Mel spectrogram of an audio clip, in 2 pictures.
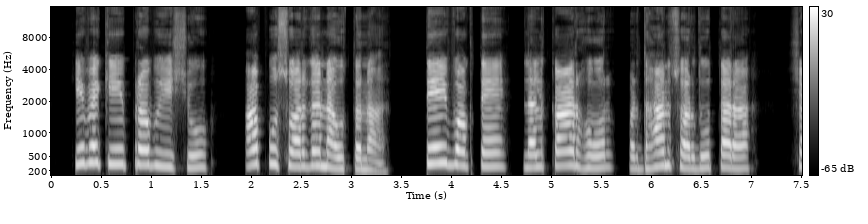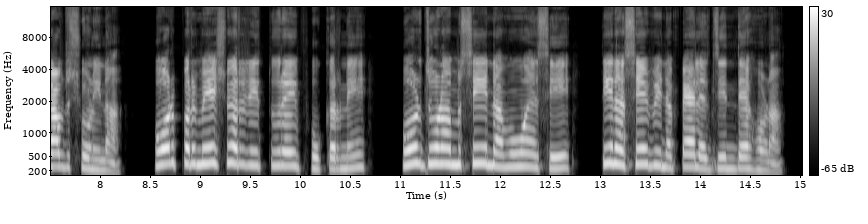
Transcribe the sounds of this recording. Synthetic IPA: kɪbɛkipɾɐbujiːʃu | aːpːuswɐɾɡãnɛ̃ʊt̪əɾna | t̪eːibɐɡt̪ɛlɐlkaːɾɦoːɾpɾɐd̪ʱaːnswɐɾɡ̚d̪uːt̪aɾa | ʃɐb̚d̪ʃʊɽ̃ina | ɦoːɾpɐɾmeːʃwəɾaɾit̪ʊɾɛipʰukəɾni | ɦoːɾd͡zʊɽ̃amɐsiːnɛmʊ̃ɛ̃si | t̪ɪnãseːbʱinɛpɛːlɛd͡zɪ̃nd̪ɛɦoːɽ̃aː

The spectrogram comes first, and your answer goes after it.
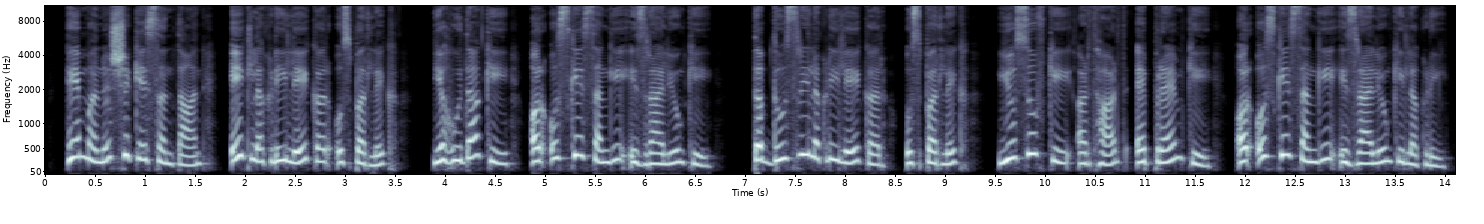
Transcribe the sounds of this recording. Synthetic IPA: ɦeːmɐnʊʃjəkesɐ̃nt̪aːn | eːklɐkɽileːkəɾʊspɐɾlɪkʰ | jɐɦuːd̪aki | ɔːɾʊskesɐ̃ŋɡeʔɪs̬ɾaːɪlijõki | t̪ɐb̚d̪uːsɾilɐkɽileːkəɾ | ʊspɐɾlɪkʰ | juːsʊfkiɐɾt̪ʰaːɾt̪eːpɾeːmki | ɔːɾʊskesɐ̃ŋɡeʔɪsɾaːɪlijõkilɐkɽiː

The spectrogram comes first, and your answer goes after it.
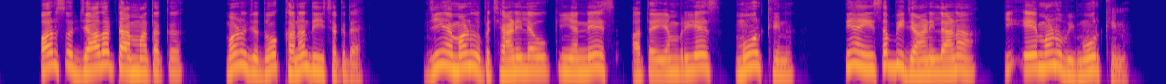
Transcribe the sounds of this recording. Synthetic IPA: pɐɾsod͡ʒjaːd̪aʈɛːmãt̪ɐk | mɐɽ̃ũd͡ʒod̪oːkʰːanɐd̪ɪːsɐkd̪ɛ | d͡ʒɪjãmɐɽ̃uɛp̬ɐt͡ʃʰaːɽ̃ilɛːukijɐneːs | ɐt̪ɛjɐmɾɪjeːsmoːɾkʰɪn | t̪ɪjãisɐbid͡ʒaːɽ̃ilɛːɽ̃a | kiʔeːmɐɽ̃ubʱimoːɾkʰɪn

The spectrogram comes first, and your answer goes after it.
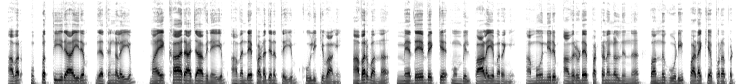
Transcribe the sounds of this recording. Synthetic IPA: ɐʋɐrmupːɐt̪ːiɾaːjiɾɐmɾed̪ʰʱɐŋːɐɭe̞jumː | ɐjɐkʰːaːɾaːd͡ʑaːʋine̞jumɐʋɐnde̞pɐɽɐd͡ʑɐnɐt̪ːe̞jumkuːlikʲːuʋaːŋːi | ɐʋɐrʋɐnːɨme̞d̪e̞ːbekʲːɨmumbilpaːɭɐjɐmirɐŋːi | ɐmːuːnjɐɾumɐʋɐɾuɽe̞pɐʈːɐɳɐŋːɐɭninːɨʋɐnːukuːɽipɐɽɐkʲːɐpurɐpːe̞ʈːu̥

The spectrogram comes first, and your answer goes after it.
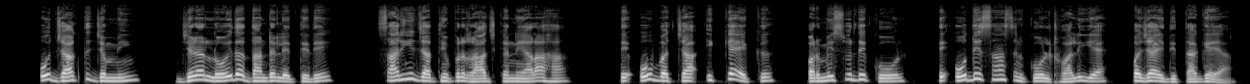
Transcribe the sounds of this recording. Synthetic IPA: oːd͡ʒəɡ̚t̪d͡ʒəmːiː | d͡ʒeːɽaloːjd̪ad̪ɐ̃ɳɖleːt̪ed̪e | saːɾɪjãːd͡ʒaːt̪̬ijõːp̬əɾːaːd͡ʒkɐɾneːaːlaɦa | t̪eʔoːbɐtːʃaɪkːɛɪk | pɐɾmeːsəɾd̪ekoːl | t̪eʔoːd̪esãːsənkoːlʈʰʊaːlɪɛ | pɐd͡ʒaːid̪ɪt̪ːaɡɐja̰ː

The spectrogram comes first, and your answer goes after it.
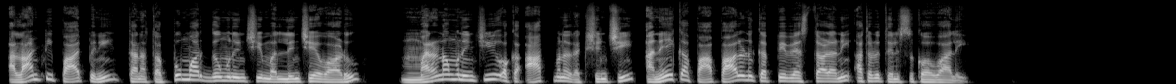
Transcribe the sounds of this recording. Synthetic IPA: ɐ̰laːɳʈipaːpinit̪ɐnɐt̪ɐpːumaːɾɡɐmnuɲt͡ʃimɐlːiɲt͡ʃɛːʋaːɽu | mɐɾɐɳɐmnuɲt͡ʃiɔkɐʔaːt̪̚mɐnɐɾɐkʂiɲt͡ʃiɐnɛːkɐpaːpaːlɐnukɐpːiʋɛːst̪aːɽɐniʔɐt̪ɐɽut̪e̞lusukɔːʋaːli

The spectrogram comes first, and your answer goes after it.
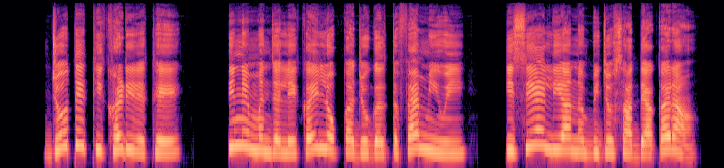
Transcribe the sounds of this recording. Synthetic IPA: d͡ʒoːt̪eːt̪ʰikʰɐɽiɾet̪ʰe | t̪ɪnemɐ̃nd͡ʒalekɐiloːkãd͡ʒoɡɐlət̪pʰɛːmiɦʊi | kiseeːlɪjanɐbid͡ʒosaːd̪jakɐɾãː

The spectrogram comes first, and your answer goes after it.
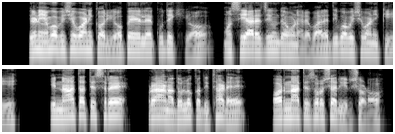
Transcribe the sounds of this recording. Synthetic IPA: t̪ɪɽ̃iɛbʱɐʋɪʃ̬jbaːɽ̃ikɔɾijɔpɛːlɛkud̪eːkʰijɔ | mɐsiːaɾɛd͡zɪʊ̃nd̪ɛɦʊɽ̃ɛɾɛbaːɾɛd̪ibʱɐʋɪʃjəbaːɽ̃ikɪi | kinat̪at̪eːsɾɛ | pɾaːɽ̃ad̪ɔloːkad̪it͡sʰaːɽɛ | ɔɾnat̪eːs̬ɾɔʃɐɾiːɾʃɔ̰ɽɔ̰

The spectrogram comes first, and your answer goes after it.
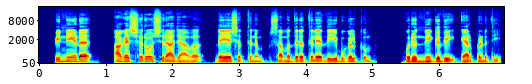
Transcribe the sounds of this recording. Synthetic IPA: pinːiːɽɨ | ɐɣɐɕɐɾo̞ːɕuɾaːd͡ʑaːʋɨ | d̪e̞ːɕɐt̪ːinumsɐmɐd̪ɾɐt̪ːile̞d̪iːbuɣɐɭkum | o̞ɾuniɣɨd̪ie̞ːrpe̞ɽut̪ːḭ

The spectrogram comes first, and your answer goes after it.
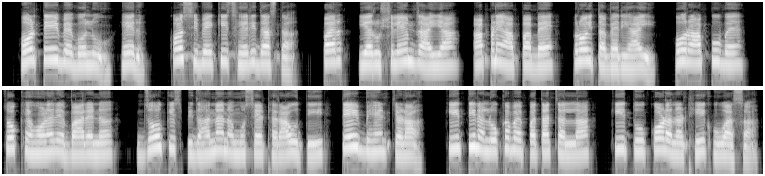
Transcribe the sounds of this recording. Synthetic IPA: ɦoːɾt̪eːibɛboːluɦeːɾ | kɔːsibɛkɪsʰɦeːɾid̪ɐsd̪a | pɐɾ | jɐɾuʃleːmd͡zaːɪja | aːpɽ̃ɛaːpãbɛ | pɾoːɪt̪abɛɾɪjaːi | ɦoːɾaːpːubɛ | t͡soːkʰɛɦoːɽ̃ɛɾɛbaːɾɛnɐ | d͡zoːkɪsbɪd̪ʱaːnãnɐmʊsɛʈʰɐɾaːut̪it̪eːibʱeːɽ̃t͡ʃɐɽa | kit̪ɪnãloːkabɛpɐt̪at͡ʃɐla | kit̪ukoːɽanaʈʰiːkɦʊasa̰ː

